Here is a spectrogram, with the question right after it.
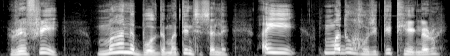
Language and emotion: Manipuri, disgusted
